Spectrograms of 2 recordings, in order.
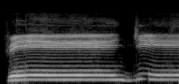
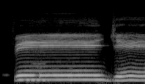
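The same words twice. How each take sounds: Both takes have the same delivery.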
